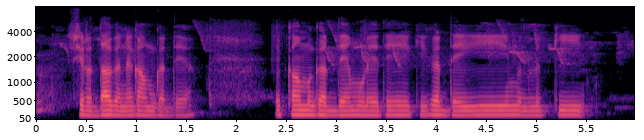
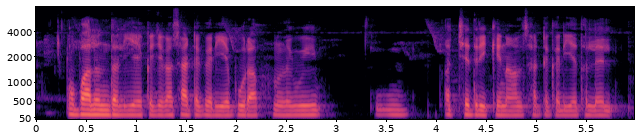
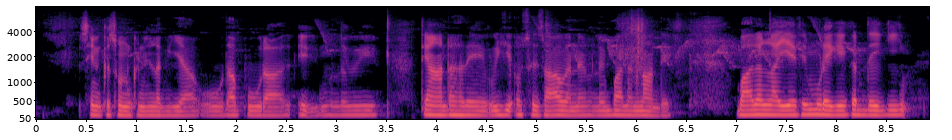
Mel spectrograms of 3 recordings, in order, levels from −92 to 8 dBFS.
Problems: constant background noise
